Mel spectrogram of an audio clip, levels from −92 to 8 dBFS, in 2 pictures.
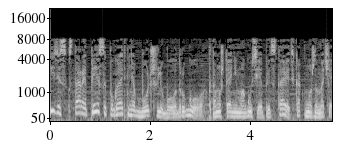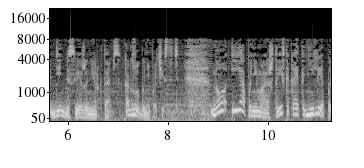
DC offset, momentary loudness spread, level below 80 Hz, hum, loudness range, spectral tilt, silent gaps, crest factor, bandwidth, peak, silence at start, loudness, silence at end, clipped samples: under 0.1%; 3 LU; -34 dBFS; none; 1 LU; -4.5 dB/octave; none; 12 dB; 8.8 kHz; 0 dBFS; 0 s; -11 LUFS; 0 s; under 0.1%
